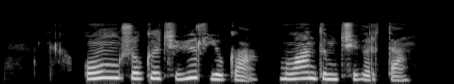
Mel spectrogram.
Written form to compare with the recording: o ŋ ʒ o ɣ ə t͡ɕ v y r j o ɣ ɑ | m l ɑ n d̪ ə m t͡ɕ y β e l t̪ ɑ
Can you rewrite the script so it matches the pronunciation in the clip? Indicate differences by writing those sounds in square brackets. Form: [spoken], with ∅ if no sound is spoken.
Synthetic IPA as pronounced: o ŋ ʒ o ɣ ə t͡ɕ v y r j o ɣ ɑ | m l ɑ n d̪ ə m t͡ɕ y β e [r] t̪ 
